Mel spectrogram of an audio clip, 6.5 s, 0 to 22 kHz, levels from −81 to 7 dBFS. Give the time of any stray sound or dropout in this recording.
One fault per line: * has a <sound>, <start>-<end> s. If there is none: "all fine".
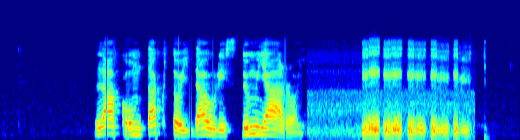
* has a laugh, 4.5-5.9 s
